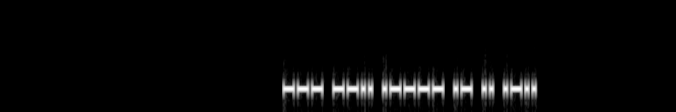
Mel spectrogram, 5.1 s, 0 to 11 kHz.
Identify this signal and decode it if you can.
Morse code, heard as a keyed tone, about 44 wpm, 690 Hz. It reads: OZ1AIL
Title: DXCC-100 Call Signs - 6 Characters - 45wpm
